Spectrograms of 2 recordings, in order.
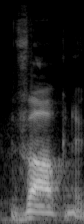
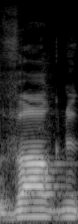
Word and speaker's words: Wagner: the way pronounce it wagner group um pronouncing the w as a v as in the composer richard wagner but of course russians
